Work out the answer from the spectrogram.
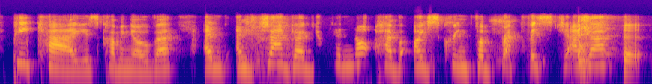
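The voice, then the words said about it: Imitates another person's voice. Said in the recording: “good impressions of the Housewives ... that's brilliant”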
